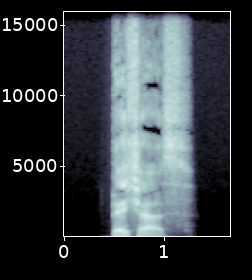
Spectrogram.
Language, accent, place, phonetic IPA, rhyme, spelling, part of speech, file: German, Germany, Berlin, [ˈbɛçɐs], -ɛçɐs, Bechers, noun, De-Bechers.ogg
- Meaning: genitive singular of Becher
